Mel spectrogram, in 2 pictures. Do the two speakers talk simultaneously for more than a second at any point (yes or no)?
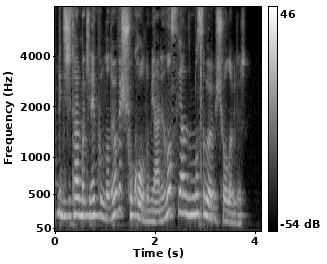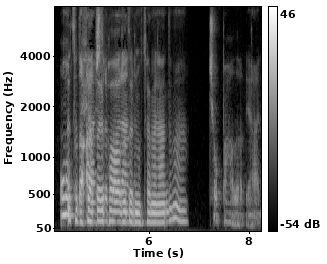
yes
